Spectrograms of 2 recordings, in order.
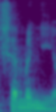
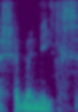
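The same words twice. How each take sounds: First: The name ends without a final x sound. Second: The name ends with a sounded final x. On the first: This is how it is said in Switzerland. "en Suisse on dit Chamonix ... Chez nous on ne prononce pas le X final" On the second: This is not how it is said in Switzerland. "on ne dit pas Chamonix"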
